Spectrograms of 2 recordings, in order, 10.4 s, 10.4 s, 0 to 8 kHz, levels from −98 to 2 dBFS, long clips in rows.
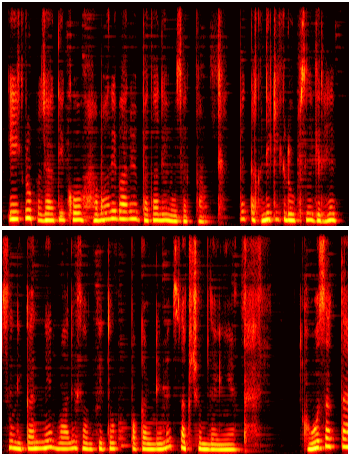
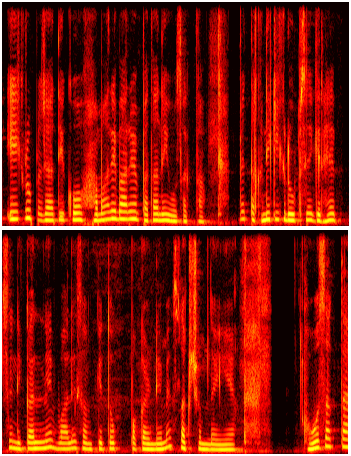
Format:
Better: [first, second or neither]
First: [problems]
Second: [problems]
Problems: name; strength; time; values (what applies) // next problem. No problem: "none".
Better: second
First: noise reduction (neural mask model DeepFilterNet 3)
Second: none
